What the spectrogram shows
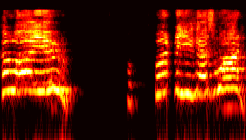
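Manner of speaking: very high, stammering, stumbling shout. Narrator voices someone shouting back at the group, in a stammering shout. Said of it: "this stammering voice shouting back".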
